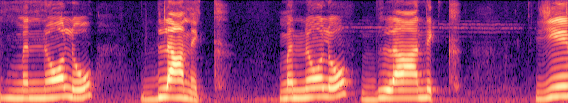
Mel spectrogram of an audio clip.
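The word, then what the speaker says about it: Manolo Blahnik: इसका प्रोनाउंसिएशन है manलो ब्लनिक। मनोलो ब्लनिक।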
